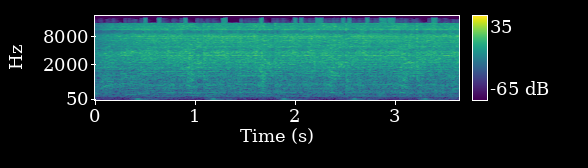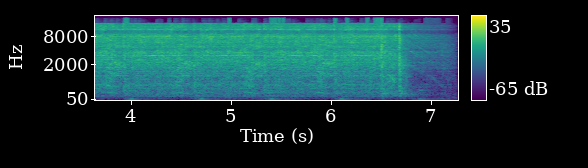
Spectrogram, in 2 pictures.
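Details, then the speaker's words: 1968 VW Beetle engine out of the car, valves set to .006", compression test cranking with gauge in plug hole: steady starter whir, even low thumps about twice a second; cylinder 1 110 psi, cylinders within a few psi, good. "you just want to be able to uh crank the engine to have it make some compression in the cylinder"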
